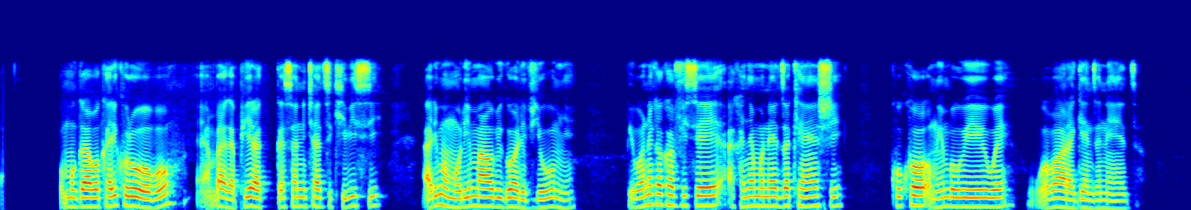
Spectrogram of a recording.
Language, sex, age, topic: Rundi, male, 18-24, agriculture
